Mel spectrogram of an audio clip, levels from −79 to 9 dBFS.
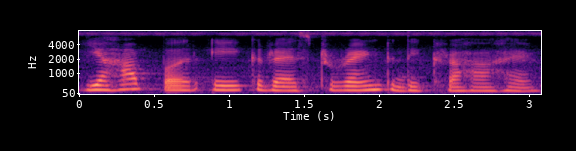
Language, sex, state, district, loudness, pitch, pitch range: Hindi, female, Madhya Pradesh, Katni, -18 LUFS, 195 Hz, 180-215 Hz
